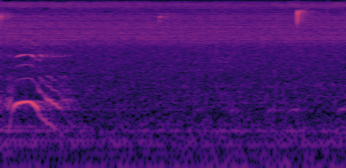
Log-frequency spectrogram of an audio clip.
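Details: Barred owl, with two birds present, gives a single loud hooted note that swells and drops slightly at the end, then fades into faint trailing tones over a steady background hiss.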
